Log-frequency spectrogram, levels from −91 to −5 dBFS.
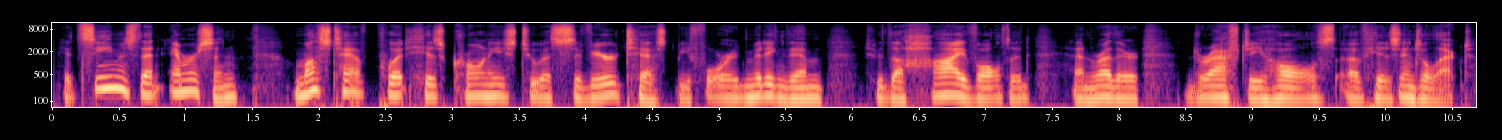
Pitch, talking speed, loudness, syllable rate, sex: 130 Hz, 150 wpm, -21 LUFS, 4.5 syllables/s, male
